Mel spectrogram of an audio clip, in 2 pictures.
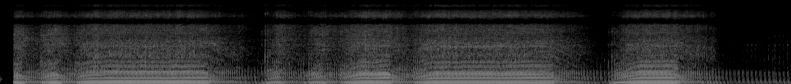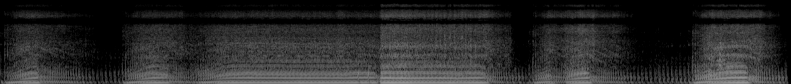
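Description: A gas pole saw cuts through tree branches, its two-stroke engine revving hard in repeated surges and dipping between cuts, loud and close with no talking.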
